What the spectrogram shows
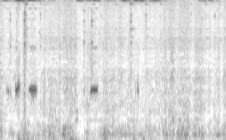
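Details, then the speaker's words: Front-load dryer not spinning, drum turned by hand: short irregular high squeaks/chirps, possibly from worn drum sliders; belt appears fine. "You can hear a little squeak. I don't know, sounds fine to me. This little chirp."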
